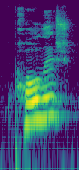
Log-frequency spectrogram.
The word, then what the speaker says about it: polish: long o sound polish we also emphasize the first syllable but instead of being an o sound it's an a sound like octopus the principal will present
